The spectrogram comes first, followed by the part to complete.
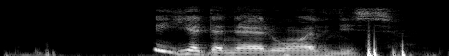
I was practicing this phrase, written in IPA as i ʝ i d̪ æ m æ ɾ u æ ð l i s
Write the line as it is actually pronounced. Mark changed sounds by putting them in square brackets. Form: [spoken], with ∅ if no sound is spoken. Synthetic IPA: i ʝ [æ] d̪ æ [n] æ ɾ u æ ð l i s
